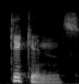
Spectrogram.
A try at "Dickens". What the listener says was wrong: You don't need to pronounce his name like it's a disease.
